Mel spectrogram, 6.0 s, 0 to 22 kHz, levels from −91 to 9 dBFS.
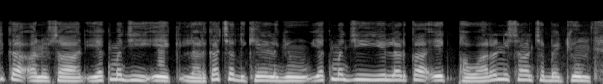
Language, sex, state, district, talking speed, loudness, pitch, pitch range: Hindi, male, Uttarakhand, Uttarkashi, 210 wpm, -15 LUFS, 195 Hz, 175-220 Hz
